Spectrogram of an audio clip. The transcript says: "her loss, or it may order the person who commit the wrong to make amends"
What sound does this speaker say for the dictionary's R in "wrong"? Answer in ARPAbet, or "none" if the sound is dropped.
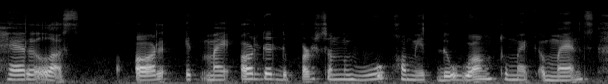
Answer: W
